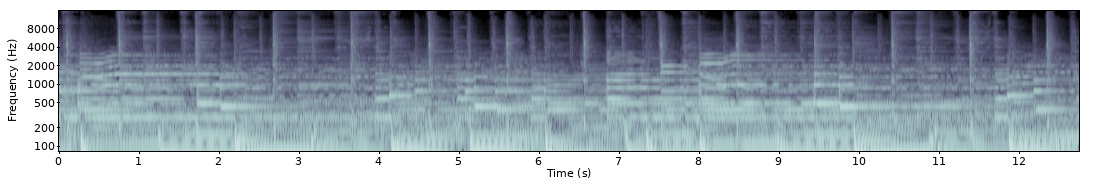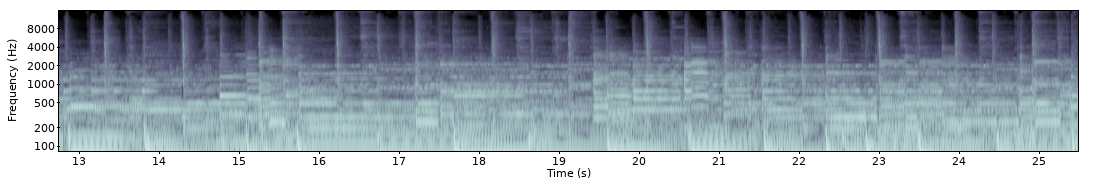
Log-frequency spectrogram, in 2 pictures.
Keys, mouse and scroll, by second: 0.9 click, 1.7 Delete, 3.2 click, 4.2 Delete, 7.5 ctrl+shift+v, 10.1 click, 14.0 right click, 15.6 click, 20.9 Up, 21.3 typing, 24.4-25.4 drag.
